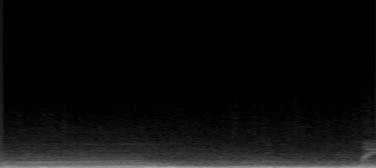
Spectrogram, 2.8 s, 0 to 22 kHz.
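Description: A 2018 VW Passat GT accelerates through a slalom, its engine a steady, loud drone heard from inside the car with no talking.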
